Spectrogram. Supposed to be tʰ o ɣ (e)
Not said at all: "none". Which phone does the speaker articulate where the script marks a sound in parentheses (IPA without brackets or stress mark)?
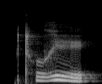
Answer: e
